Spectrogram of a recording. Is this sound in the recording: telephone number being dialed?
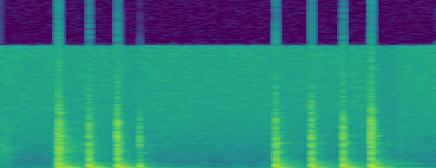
no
